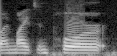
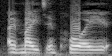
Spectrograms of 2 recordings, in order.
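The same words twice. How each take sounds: First: Says "implore" by mistake for "employ"; slip of the tongue. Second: Said in the usual way. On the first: Real, not acted. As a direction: trip on "implore" before correcting.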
